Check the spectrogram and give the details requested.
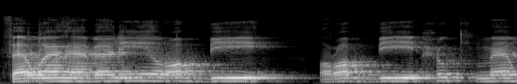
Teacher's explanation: റബ്ബി റാഇന് തഫ്ഖീം കൊടുക്കുക, തടിപ്പിച്ച് പറയണം.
